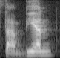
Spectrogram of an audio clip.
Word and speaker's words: también: So the stressed syllable here is también, and you can listen to the word pronounced by tapping on that speaker.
